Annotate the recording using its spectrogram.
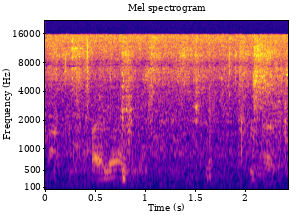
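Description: A macaque giving a short, soft call whose pitch rises and falls, about half a second in, over faint scattered clicks.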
